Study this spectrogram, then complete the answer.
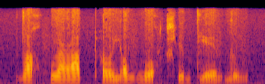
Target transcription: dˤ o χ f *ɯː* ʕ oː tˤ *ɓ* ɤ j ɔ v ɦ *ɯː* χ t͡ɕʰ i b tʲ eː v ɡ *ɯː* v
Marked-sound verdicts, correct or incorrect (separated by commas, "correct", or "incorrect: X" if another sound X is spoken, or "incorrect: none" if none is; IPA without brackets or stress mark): correct, incorrect: pʰ, incorrect: uː, incorrect: ɯ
